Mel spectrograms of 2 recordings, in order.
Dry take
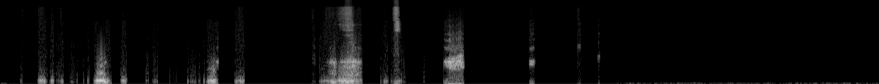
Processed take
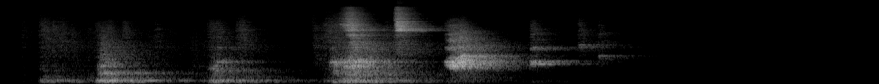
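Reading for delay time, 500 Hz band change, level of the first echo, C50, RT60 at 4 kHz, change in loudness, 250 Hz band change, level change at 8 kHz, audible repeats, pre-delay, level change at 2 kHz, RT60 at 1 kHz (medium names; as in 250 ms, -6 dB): no echo, -5.0 dB, no echo, -2.0 dB, 1.0 s, -3.5 dB, -13.0 dB, +3.5 dB, no echo, 3 ms, +4.5 dB, 1.3 s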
